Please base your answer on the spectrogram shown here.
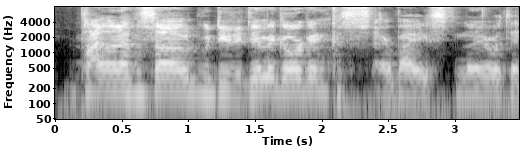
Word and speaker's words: Demogorgon: name of this creature it almost sounds like dim me gorgeous when you say most people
